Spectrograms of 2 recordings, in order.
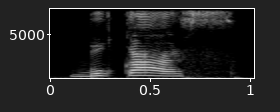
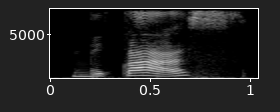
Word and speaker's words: bukas: If you say bukas, bukas, the emphasis is on the second syllable. That means open. If you say bukas, bukas, emphasis is on the first syllable. that means tomorrow.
